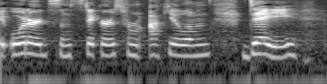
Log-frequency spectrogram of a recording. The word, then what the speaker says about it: Oculum Dei: At least my Latin teacher would have said it's Oculum Dei.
